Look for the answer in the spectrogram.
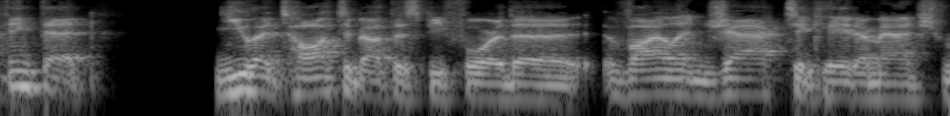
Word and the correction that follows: Violento: Violento, yes, Violento. – That was Sorry, a, I said it wrong.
